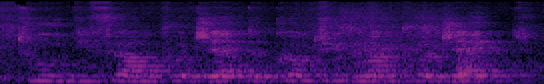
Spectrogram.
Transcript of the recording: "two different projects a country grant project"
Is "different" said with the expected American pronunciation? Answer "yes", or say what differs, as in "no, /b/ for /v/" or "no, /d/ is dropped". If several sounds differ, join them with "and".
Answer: no, /ɹ/ is dropped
